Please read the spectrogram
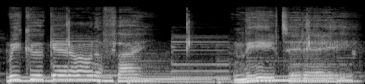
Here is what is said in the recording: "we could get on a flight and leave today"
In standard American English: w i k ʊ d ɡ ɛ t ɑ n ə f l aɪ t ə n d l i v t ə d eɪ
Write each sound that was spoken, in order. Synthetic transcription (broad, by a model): w i k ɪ d ɡ ɛ t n ə f l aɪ ə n l i v t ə d eɪ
